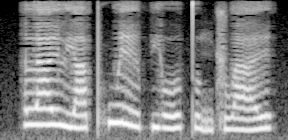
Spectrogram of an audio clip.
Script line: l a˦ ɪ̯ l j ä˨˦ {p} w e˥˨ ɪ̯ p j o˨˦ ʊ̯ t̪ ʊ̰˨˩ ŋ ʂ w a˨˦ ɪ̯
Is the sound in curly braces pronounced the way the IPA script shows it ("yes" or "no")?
no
